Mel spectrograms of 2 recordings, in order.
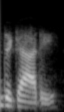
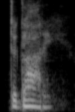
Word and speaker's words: Digaty: Jen Digaty. – Digaty. – I was close. – Ah. Oh my goodness. – You were so close. – It was close. It's like the supercar Bugatti. Digaty.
